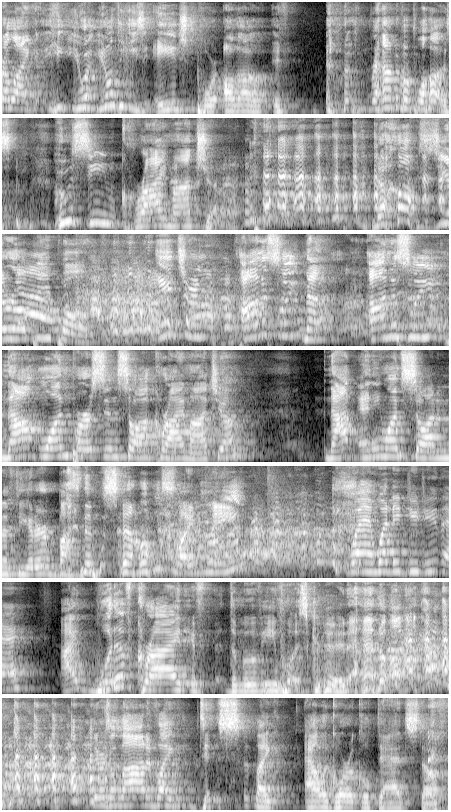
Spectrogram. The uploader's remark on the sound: a LIVE taping of High & Mighty in San Fransisco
